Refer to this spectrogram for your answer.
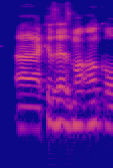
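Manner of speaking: ordinary delivery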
